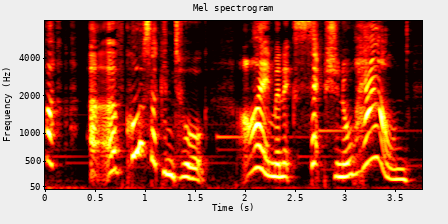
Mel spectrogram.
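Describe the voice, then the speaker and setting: A woman's voice: high voice, wildly swooping pitch, moderate pace, sharp tone, soft background music, heavily acted. A woman voicing a proud, chatty male dog who boasts of being a hide and seek champion. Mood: boastful. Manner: boastful, hesitant fillers.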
